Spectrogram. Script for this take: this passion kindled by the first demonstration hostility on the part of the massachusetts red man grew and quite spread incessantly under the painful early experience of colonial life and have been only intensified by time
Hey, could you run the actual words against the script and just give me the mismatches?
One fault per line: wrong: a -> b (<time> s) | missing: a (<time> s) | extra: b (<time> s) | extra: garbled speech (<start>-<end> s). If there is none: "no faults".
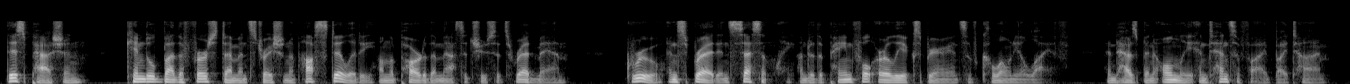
extra: of (2.9 s)
missing: quite (6.8 s)
wrong: have -> has (11.2 s)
